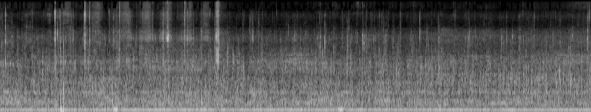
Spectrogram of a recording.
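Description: A pot of curry leaves and vegetables boiling on the stove during home cooking, with a steady low bubbling and faint popping patter running throughout, no voices.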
